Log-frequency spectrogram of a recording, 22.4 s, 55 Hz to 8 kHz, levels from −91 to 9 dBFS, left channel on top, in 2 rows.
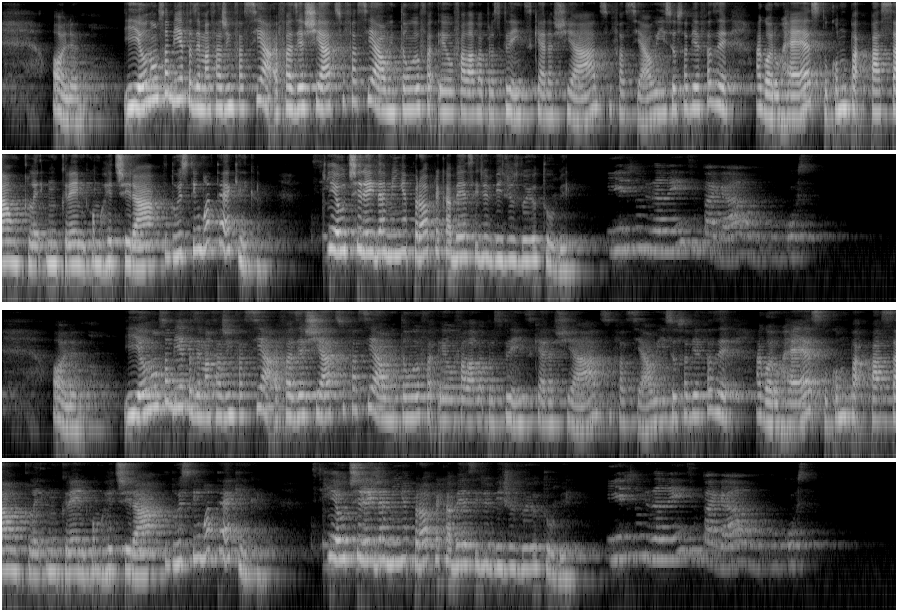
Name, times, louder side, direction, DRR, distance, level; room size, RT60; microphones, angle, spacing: voice 1, 0.0-1.1 1.5-7.5 7.7-14.3 15.2-18.3, left 5 dB, 70° left, 11 dB, 0.5 m, -23 dB
voice 2, 0.9-1.3 9.9-10.2 15.1-15.9 17.4-17.8 18.7-21.2, right 1 dB, 5° right, -3 dB, 1.9 m, -40 dB
9.2 x 3.4 x 6.8 m, 1.2 s
head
